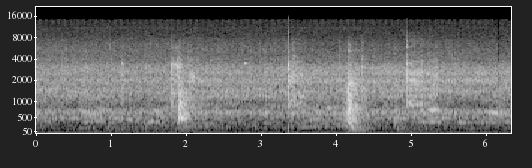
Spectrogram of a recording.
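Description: Chicken liver pieces sizzling on a tawa griddle in the liquid they have released, with a spatula scraping across the griddle several times as the pieces are flipped.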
